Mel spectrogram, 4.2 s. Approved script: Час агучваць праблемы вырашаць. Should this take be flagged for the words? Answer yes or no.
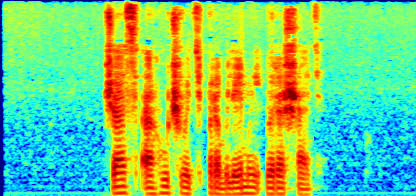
no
